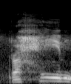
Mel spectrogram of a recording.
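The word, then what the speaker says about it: رحيم: Rahim, jangan lupa ketika mengucapkan hak kecil sama dibacanya hi.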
